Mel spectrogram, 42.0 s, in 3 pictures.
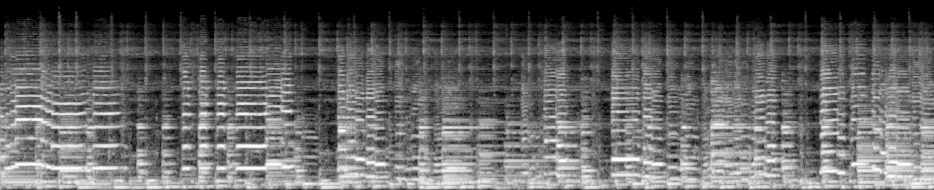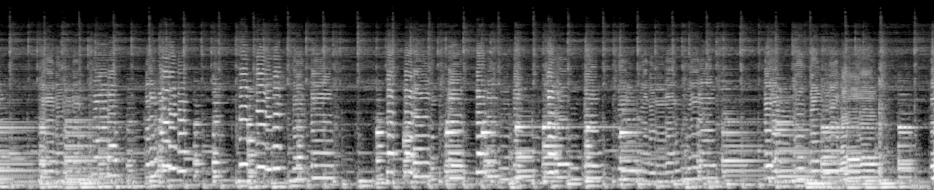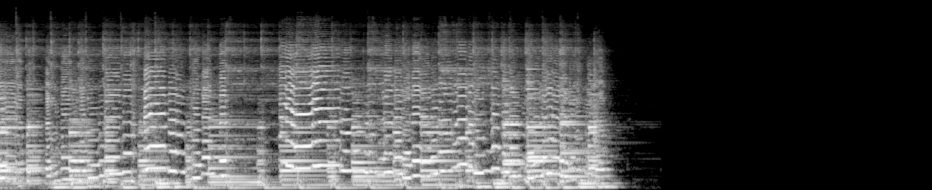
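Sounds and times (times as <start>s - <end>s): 
jazz quartet playing: 0.0s - 37.4s.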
